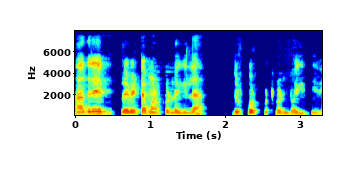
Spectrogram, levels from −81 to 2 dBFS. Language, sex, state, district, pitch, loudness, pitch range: Kannada, female, Karnataka, Mysore, 195 Hz, -18 LUFS, 175-200 Hz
